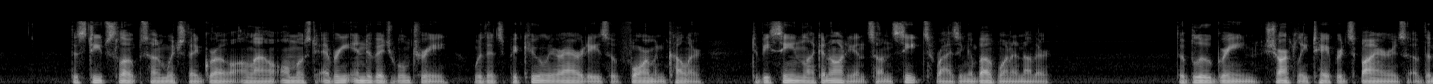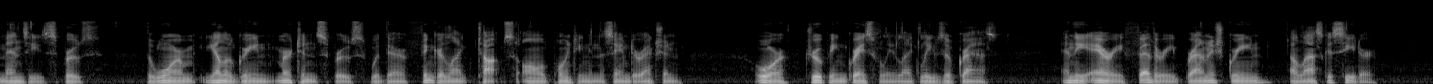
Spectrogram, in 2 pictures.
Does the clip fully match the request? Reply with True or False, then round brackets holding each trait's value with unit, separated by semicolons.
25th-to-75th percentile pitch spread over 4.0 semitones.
False (2.9 semitones)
